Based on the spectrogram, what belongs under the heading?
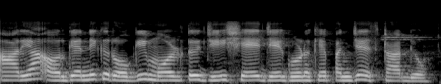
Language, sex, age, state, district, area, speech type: Sindhi, female, 30-45, Delhi, South Delhi, urban, read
